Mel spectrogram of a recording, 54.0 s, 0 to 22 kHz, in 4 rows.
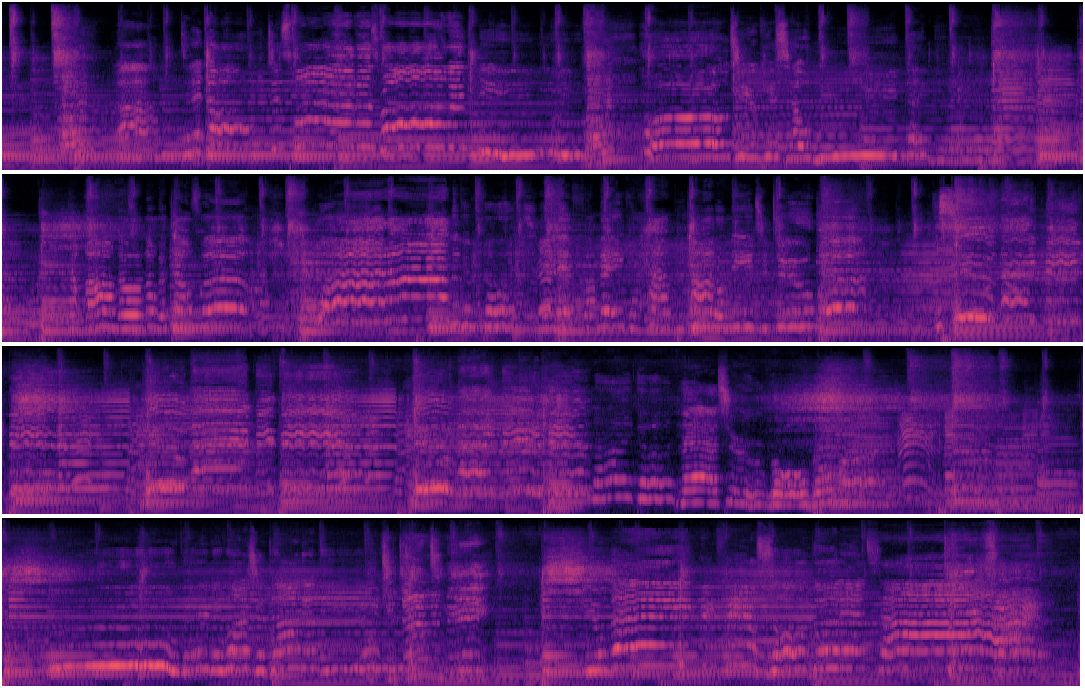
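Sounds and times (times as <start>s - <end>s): soul band with horns: 0.0s - 54.0s
person singing lead: 25.2s - 35.6s, 36.2s - 39.4s.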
